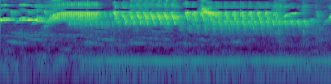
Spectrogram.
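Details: A canary sings a continuous bright warble of rapid trills and rolling tours, high-pitched and unbroken, over a faint low hum; a fully filled song meant as tutor song for young canaries. Finding: Belgian canary.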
